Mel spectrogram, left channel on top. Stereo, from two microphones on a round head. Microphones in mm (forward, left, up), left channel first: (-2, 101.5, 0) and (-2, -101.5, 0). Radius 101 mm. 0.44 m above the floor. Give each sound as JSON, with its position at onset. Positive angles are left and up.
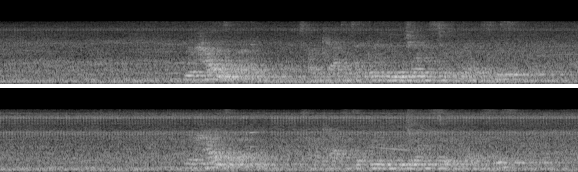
{"t": 1.8, "sound": "a woman speaking", "side_deg": 30, "distance_m": 1.7}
